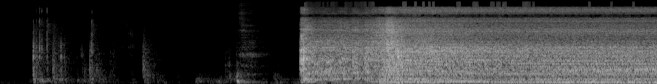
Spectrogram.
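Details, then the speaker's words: BMW 750Li after installing new BMW PCV parts, air boxes and MAPs refitted: starts cleanly and settles to a smooth, even idle, whistle/suction gone; remaining noise under oil cap is normal vacuum pump sound; normal idle. "So that noise that you hear under the oil cap is totally normal. It's a result of the vacuum pump that's used in this kind of car."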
